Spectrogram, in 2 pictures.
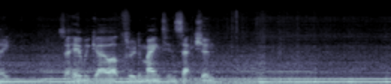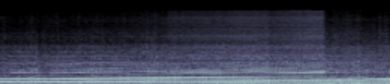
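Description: A race car engine drones steadily and rises in pitch as it accelerates.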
